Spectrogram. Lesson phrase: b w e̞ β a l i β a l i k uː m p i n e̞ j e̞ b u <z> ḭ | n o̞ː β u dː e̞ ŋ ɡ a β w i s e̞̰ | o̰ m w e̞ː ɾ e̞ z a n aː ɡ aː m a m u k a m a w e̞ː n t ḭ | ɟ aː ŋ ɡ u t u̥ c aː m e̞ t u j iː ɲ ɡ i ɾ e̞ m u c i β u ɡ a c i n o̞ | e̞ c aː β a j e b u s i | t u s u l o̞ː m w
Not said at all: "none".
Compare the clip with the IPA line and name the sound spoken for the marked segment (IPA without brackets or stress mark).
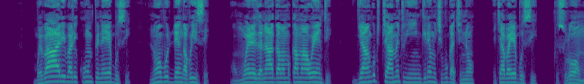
s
